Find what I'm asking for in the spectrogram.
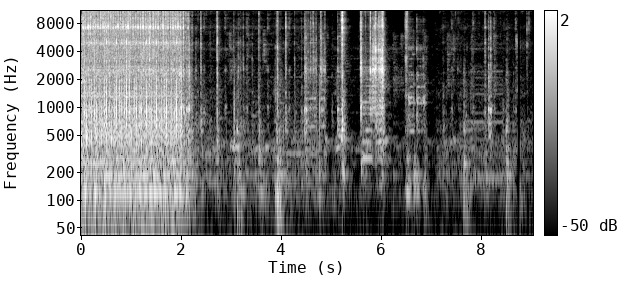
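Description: An embroidery machine stitches free-standing lace Halloween earrings, running loud and dense at first, then settling into a steady mechanical clatter of needle strokes with intermittent clicks and short bursts.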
